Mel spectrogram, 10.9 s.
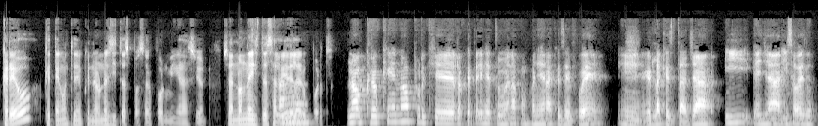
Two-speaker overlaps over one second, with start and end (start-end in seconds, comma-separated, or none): none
